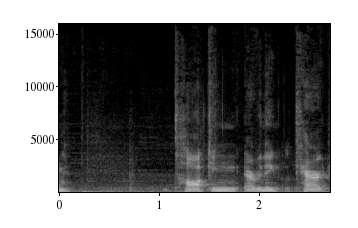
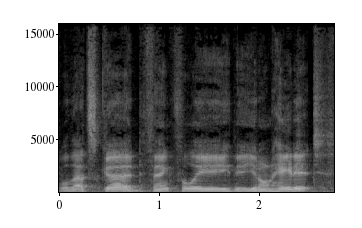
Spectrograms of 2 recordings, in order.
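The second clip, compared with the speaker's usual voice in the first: normal talking voice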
